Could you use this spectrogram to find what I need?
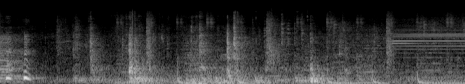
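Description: Boots clank on metal steps as a man climbs into a truck cab.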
